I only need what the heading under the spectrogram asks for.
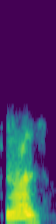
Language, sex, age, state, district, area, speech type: Kashmiri, male, 18-30, Jammu and Kashmir, Shopian, rural, conversation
